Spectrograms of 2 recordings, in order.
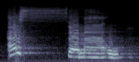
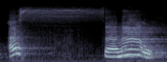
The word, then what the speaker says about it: السماء: السماء، السماء.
